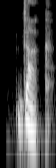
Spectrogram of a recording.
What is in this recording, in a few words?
"Duck", English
